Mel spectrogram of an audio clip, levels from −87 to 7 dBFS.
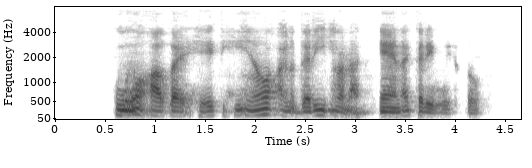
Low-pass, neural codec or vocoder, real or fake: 7.2 kHz; codec, 16 kHz, 0.5 kbps, FunCodec, trained on LibriTTS, 25 frames a second; fake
